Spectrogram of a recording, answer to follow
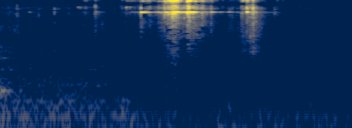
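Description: Links of a heavy solid sterling silver chain bracelet clinking together as it is handled: a brief jingle about a second in, then a lighter clink.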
